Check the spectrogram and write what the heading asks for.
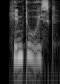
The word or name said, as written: hinduisk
